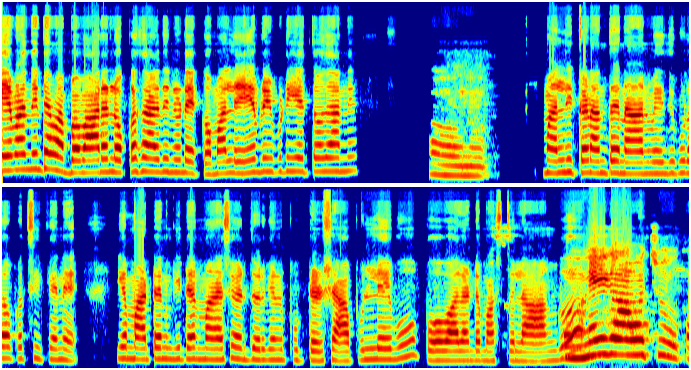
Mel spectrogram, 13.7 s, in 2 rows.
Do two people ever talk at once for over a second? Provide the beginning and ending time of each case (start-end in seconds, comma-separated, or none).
none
